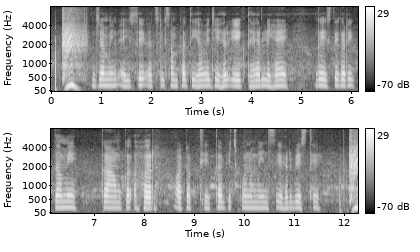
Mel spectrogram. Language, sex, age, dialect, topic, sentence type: Chhattisgarhi, female, 25-30, Northern/Bhandar, banking, statement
